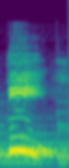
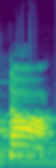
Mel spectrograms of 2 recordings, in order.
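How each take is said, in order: First: The vowel is a long 'ee'. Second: The vowel is a short, weak 'uh'. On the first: The next word starts with a vowel sound. "अगर उच्चारण vowel से होता है तो दी" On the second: The next word starts with a consonant sound. "Consonant, तो उसके उच्चारण में द बोलते हैं"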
